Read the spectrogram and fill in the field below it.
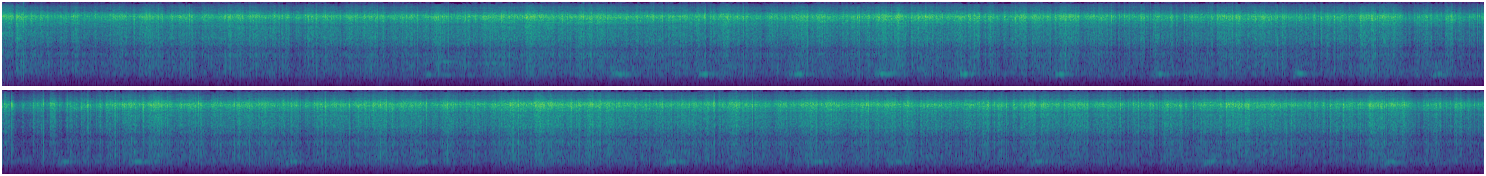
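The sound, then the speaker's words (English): A sparkler sound effect from a fireworks app: steady, dense hissing and fizzing crackle that runs without pause for about half a minute, bright and even in loudness, with no voices. “Okay, so that's a sparkler.”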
